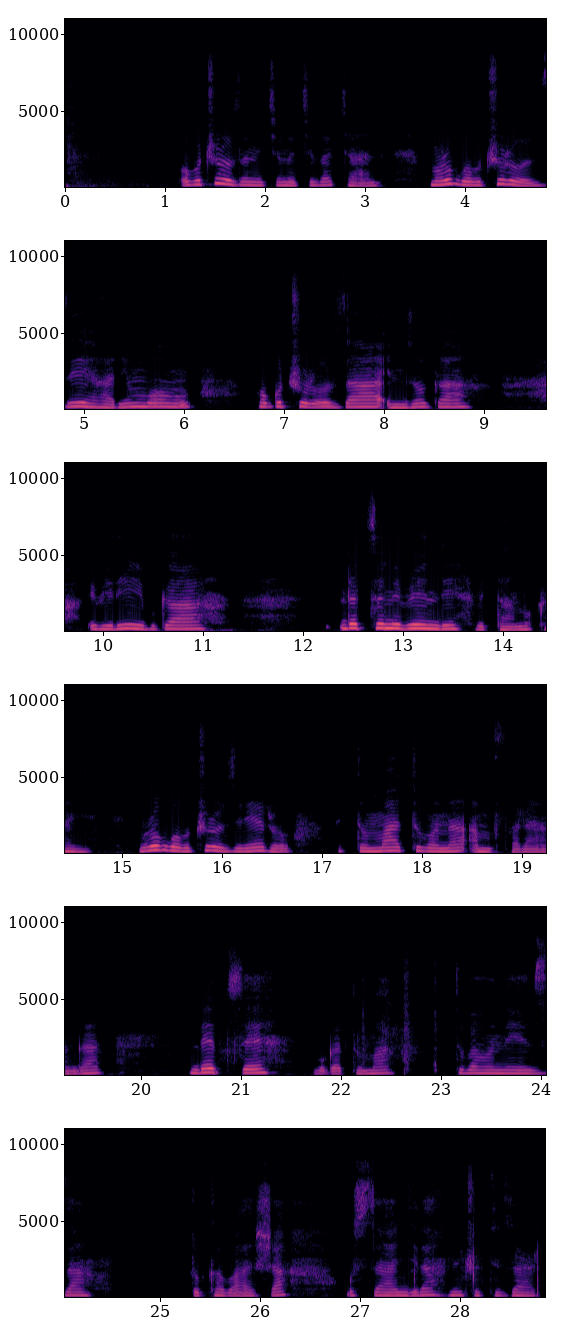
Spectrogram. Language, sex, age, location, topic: Kinyarwanda, female, 18-24, Musanze, finance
